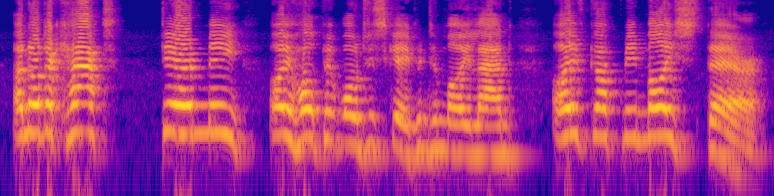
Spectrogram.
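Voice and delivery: high, loud character voice in alarm; fretful Saucepan Man. A narrator's reading. Saucepan Man fears for his mice, high and fretful. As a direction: fret loudly in a high, comic voice.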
